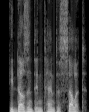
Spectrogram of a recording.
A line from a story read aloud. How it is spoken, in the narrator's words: Rhyme said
